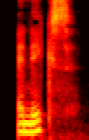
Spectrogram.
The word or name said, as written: anneks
